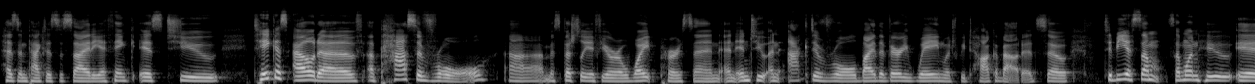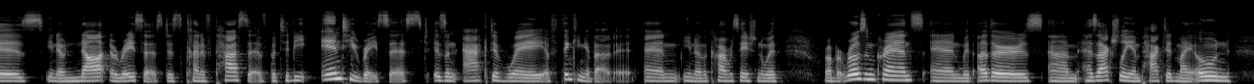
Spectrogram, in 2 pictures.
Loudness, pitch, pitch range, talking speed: -24 LUFS, 165 Hz, 155-185 Hz, 195 wpm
